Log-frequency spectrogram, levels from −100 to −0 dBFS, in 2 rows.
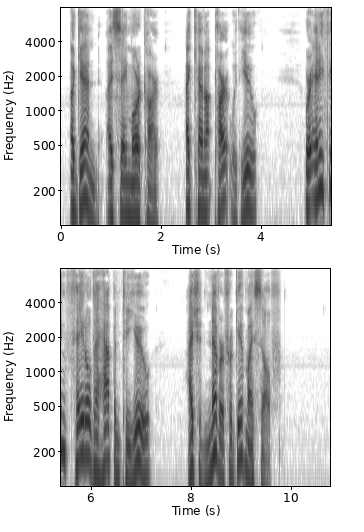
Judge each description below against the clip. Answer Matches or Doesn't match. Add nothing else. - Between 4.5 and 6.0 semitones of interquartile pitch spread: Matches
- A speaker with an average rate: Doesn't match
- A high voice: Doesn't match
